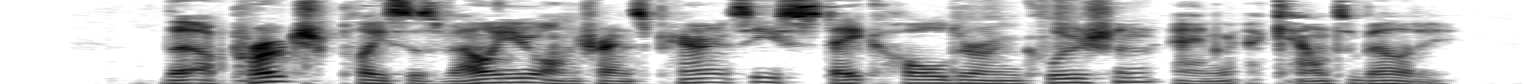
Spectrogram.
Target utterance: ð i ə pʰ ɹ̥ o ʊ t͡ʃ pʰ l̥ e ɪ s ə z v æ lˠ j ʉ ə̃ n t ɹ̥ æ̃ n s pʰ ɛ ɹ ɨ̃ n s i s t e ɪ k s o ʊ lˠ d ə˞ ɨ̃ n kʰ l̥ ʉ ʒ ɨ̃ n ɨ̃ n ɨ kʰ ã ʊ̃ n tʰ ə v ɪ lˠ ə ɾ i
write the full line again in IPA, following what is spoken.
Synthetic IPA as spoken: ð i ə pʰ ɹ̥ o ʊ t͡ʃ pʰ l̥ e ɪ s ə z v æ lˠ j ʉ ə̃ n tʰ ɹ̥ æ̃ n s pʰ ɛ ɹ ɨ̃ n s i s t e ɪ k h o ʊ lˠ d ə˞ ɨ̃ n kʰ l̥ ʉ ʒ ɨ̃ n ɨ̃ n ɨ kʰ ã ʊ̃ n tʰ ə b ɪ lˠ ə ɾ i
